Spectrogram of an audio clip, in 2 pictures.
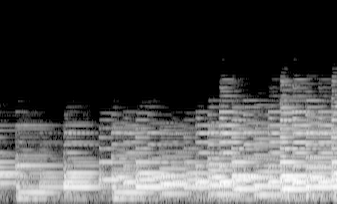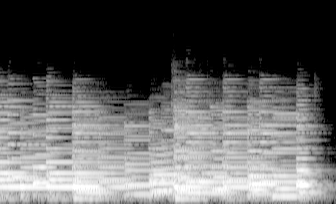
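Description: Digital piano playing a flowing melody over low chords. The correct notes come from a melody-assist box that follows the player's key presses. The playing grows fuller a few seconds in and stops suddenly near the end.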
